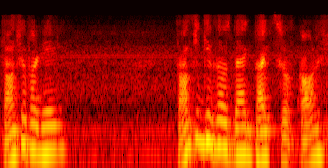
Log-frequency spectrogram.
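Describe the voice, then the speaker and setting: A man's voice: mid-range voice, lively intonation, fairly quick. A man telling a rambling, theatrical story, addressing the listener as "lad". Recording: dull lo-fi with faint noise.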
